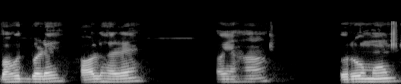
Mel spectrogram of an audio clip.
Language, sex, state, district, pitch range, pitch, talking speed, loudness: Chhattisgarhi, male, Chhattisgarh, Rajnandgaon, 125-140 Hz, 130 Hz, 135 wpm, -18 LUFS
